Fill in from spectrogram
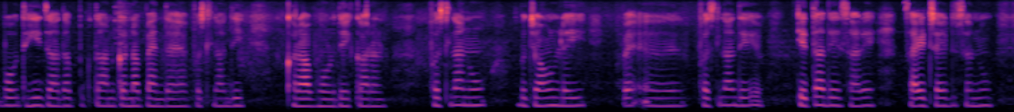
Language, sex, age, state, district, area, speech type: Punjabi, female, 18-30, Punjab, Shaheed Bhagat Singh Nagar, rural, spontaneous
